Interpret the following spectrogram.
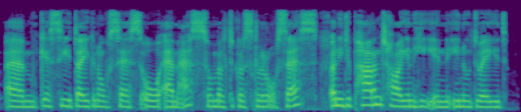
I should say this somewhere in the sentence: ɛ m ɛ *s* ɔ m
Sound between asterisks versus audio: correct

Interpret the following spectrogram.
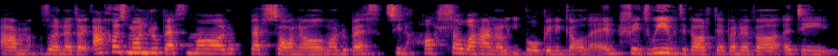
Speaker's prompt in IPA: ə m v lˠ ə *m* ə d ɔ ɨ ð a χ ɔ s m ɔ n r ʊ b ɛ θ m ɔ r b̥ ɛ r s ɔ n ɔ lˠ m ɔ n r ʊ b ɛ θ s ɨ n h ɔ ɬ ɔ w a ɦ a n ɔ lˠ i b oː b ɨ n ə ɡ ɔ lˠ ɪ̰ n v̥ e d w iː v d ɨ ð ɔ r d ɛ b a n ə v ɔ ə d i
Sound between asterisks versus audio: incorrect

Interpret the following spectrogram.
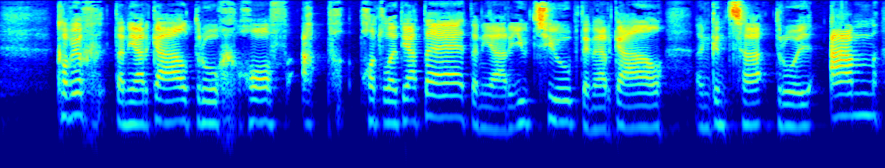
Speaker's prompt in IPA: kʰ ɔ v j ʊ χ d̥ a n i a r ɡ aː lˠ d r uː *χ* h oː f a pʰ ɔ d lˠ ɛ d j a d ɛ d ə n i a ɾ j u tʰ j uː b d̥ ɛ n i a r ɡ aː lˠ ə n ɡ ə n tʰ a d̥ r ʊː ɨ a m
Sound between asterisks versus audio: correct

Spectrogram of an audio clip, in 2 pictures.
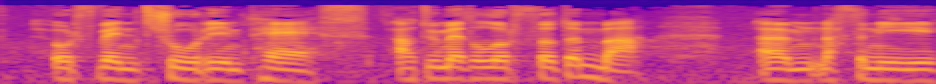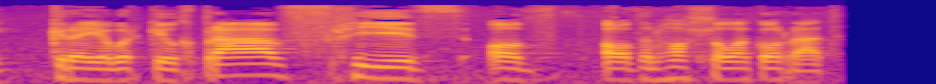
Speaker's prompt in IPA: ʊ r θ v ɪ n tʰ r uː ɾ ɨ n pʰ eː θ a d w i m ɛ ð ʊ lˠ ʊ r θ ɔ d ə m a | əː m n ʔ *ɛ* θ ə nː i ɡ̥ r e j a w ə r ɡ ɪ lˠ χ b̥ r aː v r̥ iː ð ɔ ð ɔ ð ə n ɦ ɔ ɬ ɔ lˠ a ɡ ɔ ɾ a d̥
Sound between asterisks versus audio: incorrect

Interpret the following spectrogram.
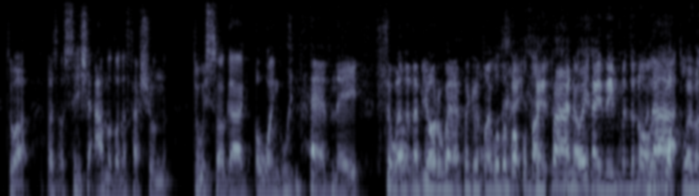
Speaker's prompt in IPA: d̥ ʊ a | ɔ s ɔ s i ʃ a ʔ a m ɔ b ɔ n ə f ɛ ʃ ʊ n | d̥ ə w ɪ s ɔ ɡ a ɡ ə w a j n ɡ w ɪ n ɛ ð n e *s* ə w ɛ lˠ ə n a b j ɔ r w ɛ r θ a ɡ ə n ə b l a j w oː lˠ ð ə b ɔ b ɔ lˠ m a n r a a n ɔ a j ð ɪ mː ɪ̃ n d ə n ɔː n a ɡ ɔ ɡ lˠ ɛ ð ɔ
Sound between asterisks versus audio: correct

